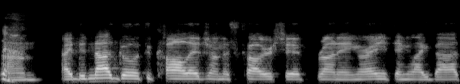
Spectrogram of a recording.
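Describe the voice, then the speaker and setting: A man talks at a moderate pace with a French accent. His delivery is monotone and flat, the sound dry and close with no echo. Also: medium pitch for a man. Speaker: podcast co-host, ultrarunner. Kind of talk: casual chat.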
